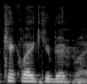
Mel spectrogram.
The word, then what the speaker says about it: Kickle Cubicle: Kickle Cubicle. – It was on the tip of my tongue. I thought we decided it was Kick Lake Cubicle. – Oh, yeah. Sorry. Yeah. – The official pronunciation.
